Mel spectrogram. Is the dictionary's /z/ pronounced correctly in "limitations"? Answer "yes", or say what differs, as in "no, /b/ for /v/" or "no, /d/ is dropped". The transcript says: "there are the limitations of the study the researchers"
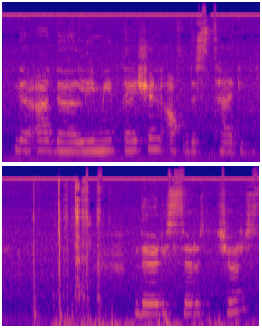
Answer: no, /z/ is dropped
